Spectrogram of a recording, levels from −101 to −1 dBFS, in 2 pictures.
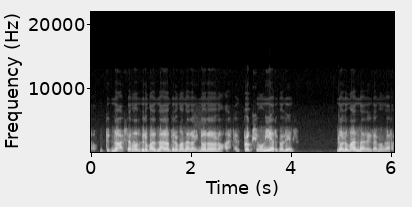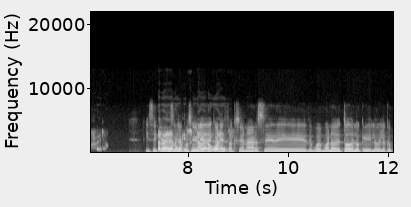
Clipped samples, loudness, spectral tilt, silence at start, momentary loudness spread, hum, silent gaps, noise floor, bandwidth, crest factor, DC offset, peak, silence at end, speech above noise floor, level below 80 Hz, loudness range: under 0.1%; -21 LUFS; -6.5 dB/octave; 0 s; 10 LU; none; none; -69 dBFS; 8 kHz; 16 dB; under 0.1%; -6 dBFS; 0 s; 48 dB; -68 dBFS; 4 LU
